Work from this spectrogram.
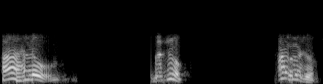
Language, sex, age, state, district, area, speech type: Marathi, male, 45-60, Maharashtra, Nanded, urban, conversation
